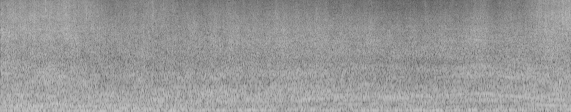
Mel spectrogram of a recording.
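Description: Racing car engines roar loudly and steadily.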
